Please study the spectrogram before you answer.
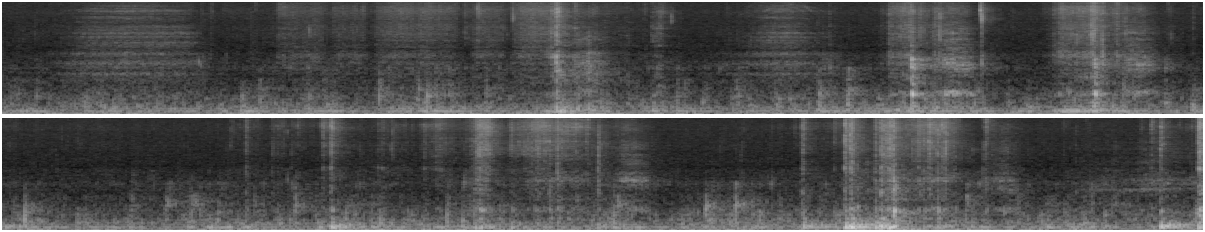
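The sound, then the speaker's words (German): A knife chops an onion into small pieces, giving many quick, irregular taps and clicks at moderate loudness with no speech. “So, jetzt brauchen wir noch die Zwiebel. Die müssen wir auch klein hacken.”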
